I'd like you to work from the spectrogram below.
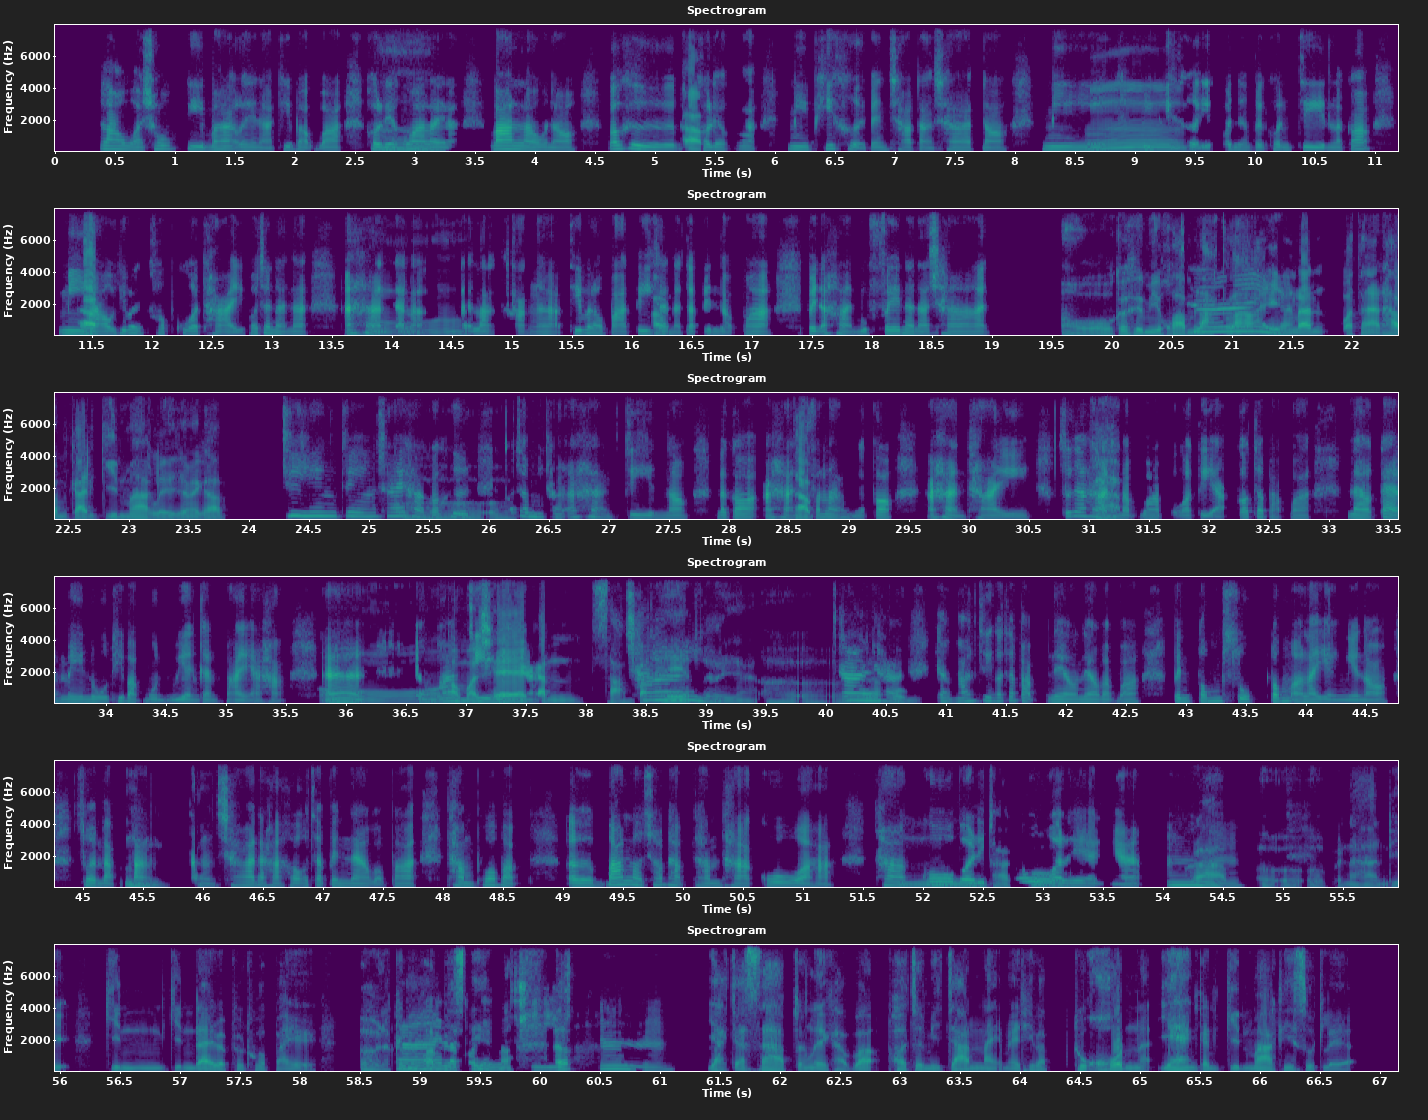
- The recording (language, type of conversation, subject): Thai, podcast, เคยจัดปาร์ตี้อาหารแบบแชร์จานแล้วเกิดอะไรขึ้นบ้าง?
- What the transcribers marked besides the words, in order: none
